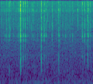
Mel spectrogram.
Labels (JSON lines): {"label": "ambient", "recorder": "HydroMoth"}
